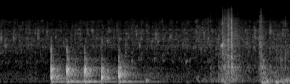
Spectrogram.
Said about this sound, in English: Our listeners deserve much better than listening to some guy sleeping to the sound of water.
